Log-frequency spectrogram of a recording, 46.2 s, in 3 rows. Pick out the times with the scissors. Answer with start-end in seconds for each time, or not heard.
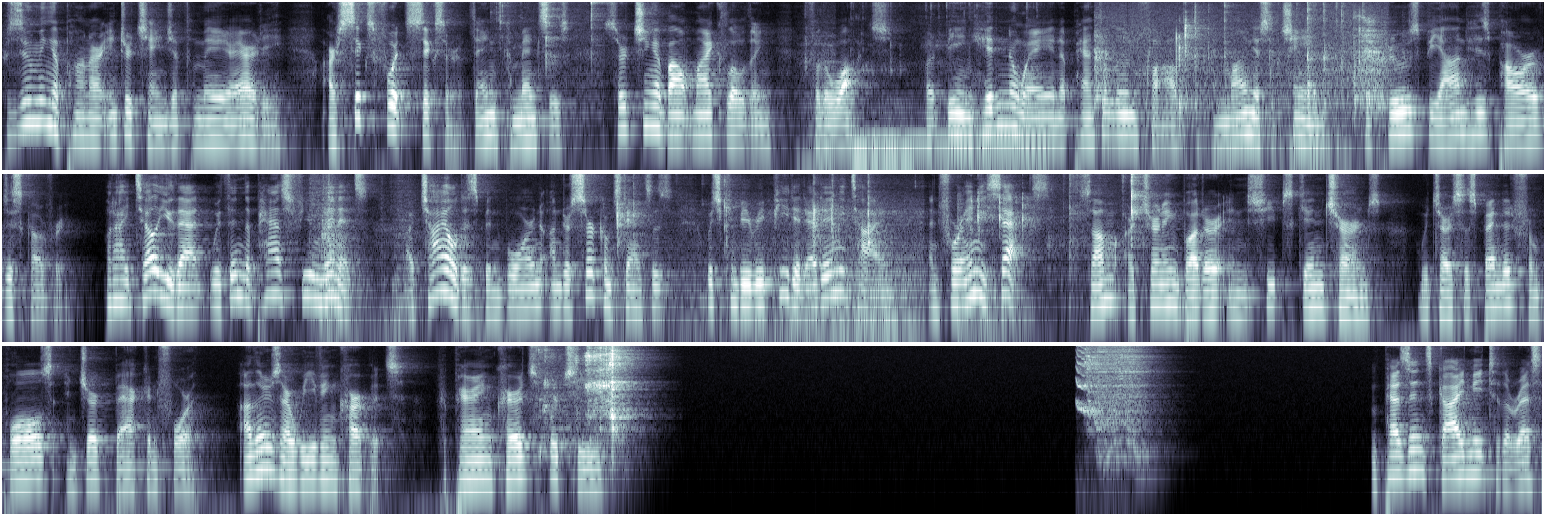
4.9-6.0, 25.9-26.8, 36.2-37.1.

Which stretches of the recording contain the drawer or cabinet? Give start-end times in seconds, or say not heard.
18.4-19.6, 41.5-42.3.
